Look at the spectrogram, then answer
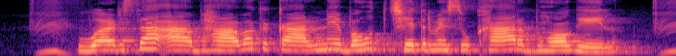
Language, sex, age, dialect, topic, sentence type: Maithili, female, 18-24, Southern/Standard, agriculture, statement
